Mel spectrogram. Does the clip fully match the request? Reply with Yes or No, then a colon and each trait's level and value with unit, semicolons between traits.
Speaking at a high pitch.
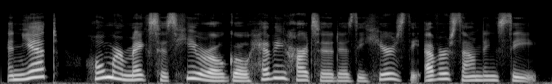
Yes: high, 215 Hz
